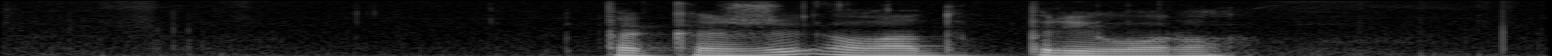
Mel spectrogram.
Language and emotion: Russian, neutral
